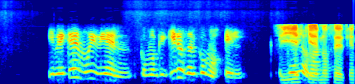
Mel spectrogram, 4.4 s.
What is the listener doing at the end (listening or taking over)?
taking over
